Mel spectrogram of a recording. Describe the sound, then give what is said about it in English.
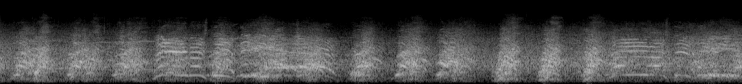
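The Iceland team's battle cry chant: many voices shouting together in loud, rhythmic bursts that rise and fall in quick repeated pulses, with a few dog-like yips and whoops mixed into the din. “But I do like the Iceland cheer.”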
